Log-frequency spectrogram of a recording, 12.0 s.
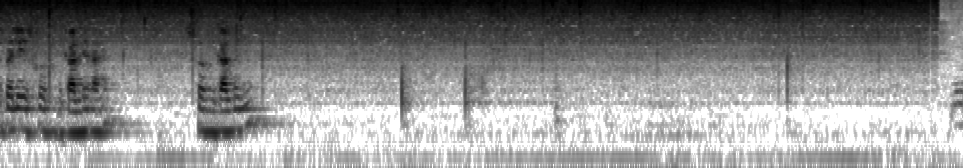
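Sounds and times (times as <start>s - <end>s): onions sizzling in oil: 0.0s - 11.7s
wooden spatula knocking pan: 5.0s - 5.2s.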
